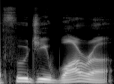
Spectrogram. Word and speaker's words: Fujiwara: We come back talking to Barry Keim, our friend, LSU health climatologist, about the Fujiwara effect.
